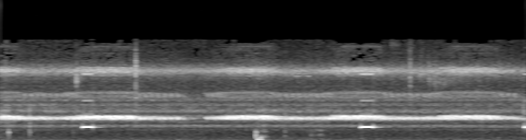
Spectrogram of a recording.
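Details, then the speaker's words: Multimeter in diode/buzzer mode on a dead phone board near the power IC, probing capacitor legs: a steady high continuity beep while the probe touches, breaking between contacts; that leg reads to ground as expected, normal. "Kalau kapasitor itu satunya bunyi, satunya nggak bunyi ya, ini multitester. Kalau yang kaki satunya bunyi itu artinya ground. Kalau yang nggak bunyi artinya plus, itu bagus."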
